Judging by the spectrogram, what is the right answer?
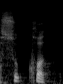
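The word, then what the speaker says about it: סוכות: 그죠 초막절 있니다음 사실 초막절을 히브리어 발음으로 수콧이라고 발음합니다 수콧 이제 근데 여러분 그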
